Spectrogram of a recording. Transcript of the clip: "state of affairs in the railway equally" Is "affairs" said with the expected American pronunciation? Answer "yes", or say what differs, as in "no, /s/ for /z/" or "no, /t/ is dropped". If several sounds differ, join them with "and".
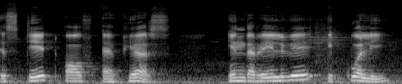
no, /p/ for /f/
